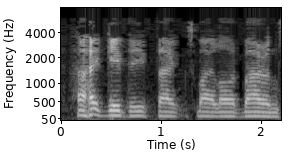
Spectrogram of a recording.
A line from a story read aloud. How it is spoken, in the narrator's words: said he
